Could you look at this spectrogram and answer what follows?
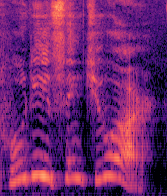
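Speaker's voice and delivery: high-pitched indignant question; indignant challenge. Retold or imitated. Dasan turns on Moshe who saved him, indignant. Retold brother challenges his rescuer.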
